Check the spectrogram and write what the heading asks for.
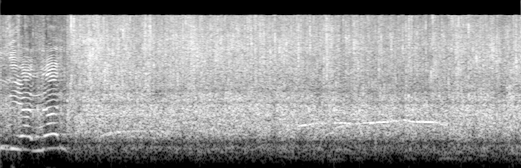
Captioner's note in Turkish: Alkış sesleri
